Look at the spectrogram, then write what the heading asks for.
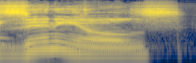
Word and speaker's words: Xennials: Zennials.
